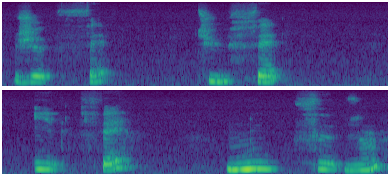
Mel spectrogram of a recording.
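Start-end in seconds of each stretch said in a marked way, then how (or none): 6.1-7.6 "nous faisons" drawn out very slowly and louder, "fai" said like an E; slow pronunciation demo. Shown as a demonstration. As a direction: stretch out "faisons" as fe-zon for the class. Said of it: "lo pronunciamos más como si fuera una E". ("nous faisons" muy lento y más fuerte, con "fai" como E)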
